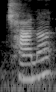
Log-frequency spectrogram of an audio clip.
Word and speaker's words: Chana: The other pronunciation is Hannah, but that's the Hebrew spelling. I'm talking about Chana in this case, which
